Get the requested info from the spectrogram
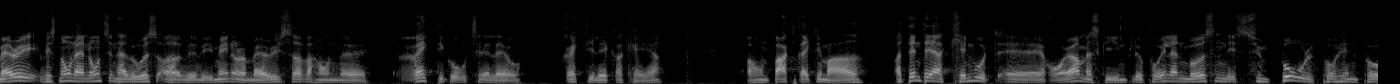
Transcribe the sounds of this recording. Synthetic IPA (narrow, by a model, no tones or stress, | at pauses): mæʁiʋe̝sno̝ːn̩æɐno̝ːn̩se̝n̩hæð̩ˠuːðˠsɒ̽ʋe̝ðˠimænlmæʁisɒ̽ʋɑ̈hunø | ʁɛɡ̥̚d̥iɡ̥o̝̰ːt͡sʰe̝ælɛːʊ | ʁeɡ̥̚d̥ileɡ̥ʁɐkʰɛːɐ | ʔɒ̽hunb̥ɑ̈ɡ̥̚d̥ʁɛɡ̥̚d̥imɑ̈ːð̞̩ˠ | ɒ̽d̥end̥ɛɐ̰kʰenʋud̥øʁœɐmæsɡ̥ḭːn̩b̥le̝ʊpʰɒ̽e̝ːnlæn̩mɔ̽ːð̩ˠsɒ̽n̩e̝d̥symb̥o̝̰ːlpʰɒ̽ɦe̝nəpʰɒ̽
